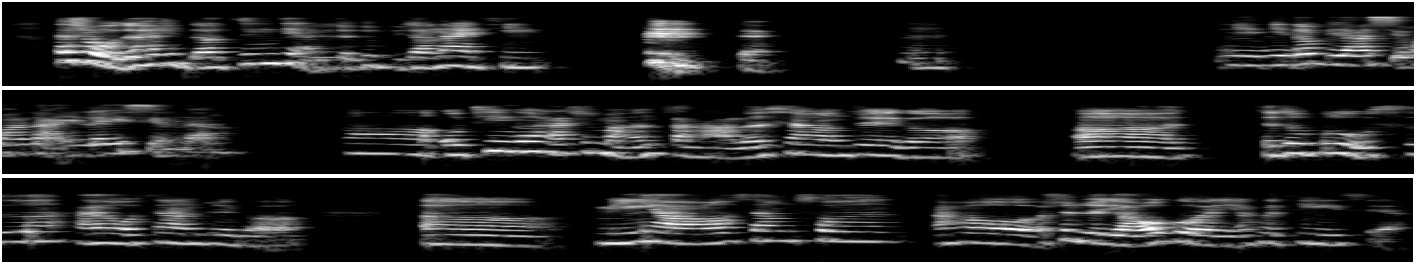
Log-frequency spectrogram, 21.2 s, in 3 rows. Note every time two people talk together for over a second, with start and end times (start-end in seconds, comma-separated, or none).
none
